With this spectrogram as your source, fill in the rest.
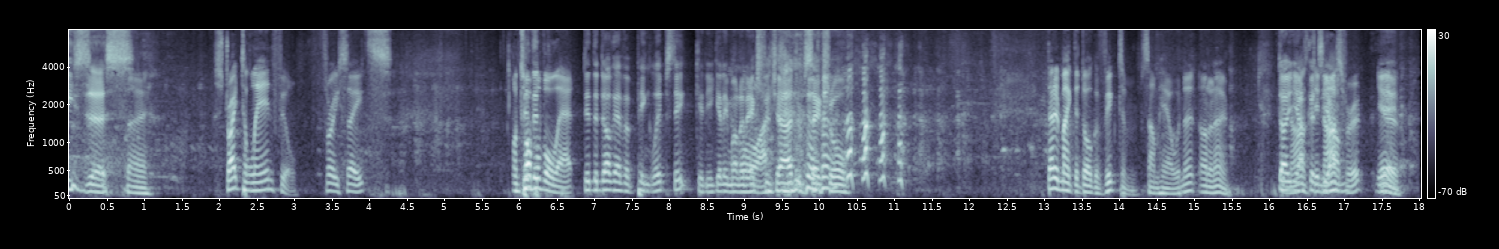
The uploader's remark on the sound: The boys are live in Sydney once again.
